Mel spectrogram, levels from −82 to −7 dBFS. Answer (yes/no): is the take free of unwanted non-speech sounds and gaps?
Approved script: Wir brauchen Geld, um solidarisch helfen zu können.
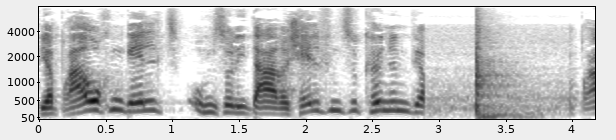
no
